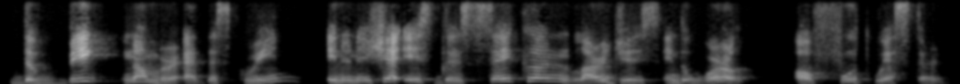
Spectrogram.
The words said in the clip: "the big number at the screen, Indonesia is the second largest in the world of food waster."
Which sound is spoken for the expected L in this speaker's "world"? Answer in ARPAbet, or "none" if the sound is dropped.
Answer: L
